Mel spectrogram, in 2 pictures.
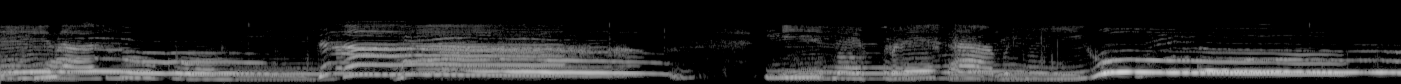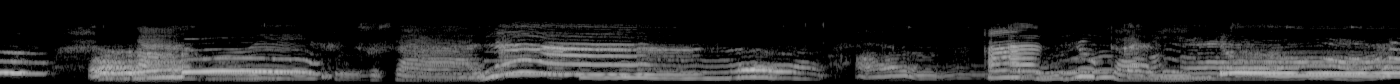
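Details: A schnauzer howls in long, wavering tones while a person sings the Spanish children's song "Los pollitos dicen" alongside.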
